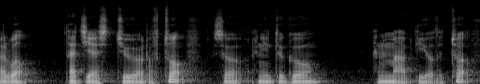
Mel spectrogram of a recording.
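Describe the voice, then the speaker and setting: A soft-spoken man talks fairly slowly in a Spanish accent, his voice very deep and low with vocal fry. His intonation stays fairly even. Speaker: software product presenter. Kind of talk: software tutorial screen walkthrough.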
